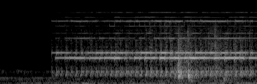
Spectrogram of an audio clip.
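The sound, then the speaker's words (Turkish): A telephone rings, its bright, steady electronic trill starting abruptly after a brief quiet moment and continuing unbroken at a fairly low level. “Telefon çok çaldı.”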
